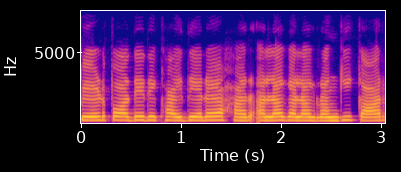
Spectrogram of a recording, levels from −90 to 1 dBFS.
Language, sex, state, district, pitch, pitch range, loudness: Hindi, female, Uttar Pradesh, Jyotiba Phule Nagar, 245 Hz, 235-250 Hz, -12 LUFS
